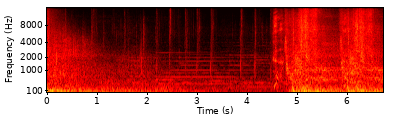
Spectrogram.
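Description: A Confringo blast spell from Hogwarts Legacy bursts with a sharp whoosh and a heavy booming explosion, followed by sustained loud rumbling debris, after a stretch of quieter game ambience with chiming tones.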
